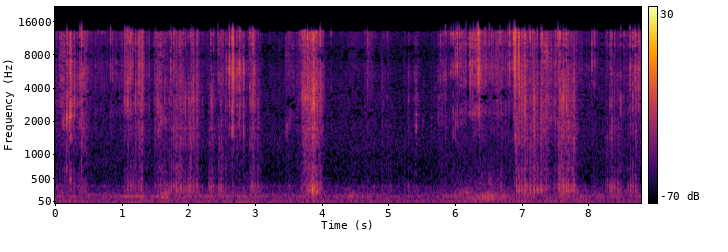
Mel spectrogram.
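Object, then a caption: Bar of soap cut with a knife blade. A palm-sized solid pink soap bar, pre-scored in a grid and held in the hand, is carved and scraped with a utility knife blade that cuts off small cubes. The sound is a run of crisp, bright scraping and crunchy cutting bursts with a dry tearing texture and very little low end. Quieter stretches of soft scraping fall between the louder cuts.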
